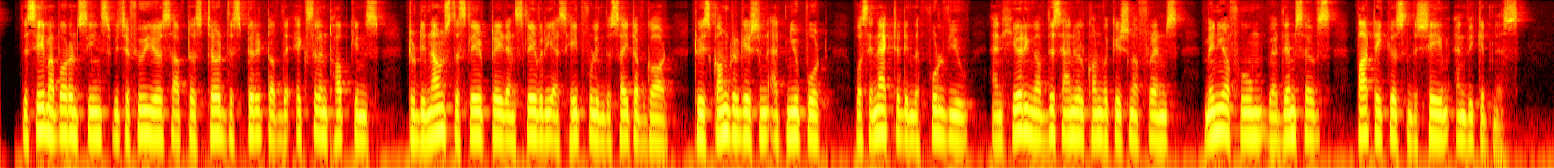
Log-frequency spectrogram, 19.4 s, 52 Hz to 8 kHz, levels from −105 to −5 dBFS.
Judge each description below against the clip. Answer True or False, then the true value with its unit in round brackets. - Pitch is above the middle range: False (135 Hz)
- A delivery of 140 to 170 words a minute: False (185 wpm)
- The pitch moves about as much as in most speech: False (1.7 semitones)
